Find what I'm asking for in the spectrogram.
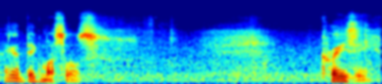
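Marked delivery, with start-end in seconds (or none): none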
